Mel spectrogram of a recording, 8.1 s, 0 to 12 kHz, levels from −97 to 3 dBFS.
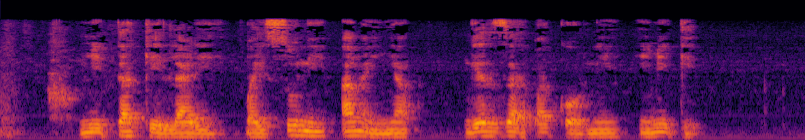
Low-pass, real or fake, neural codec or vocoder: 7.2 kHz; real; none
